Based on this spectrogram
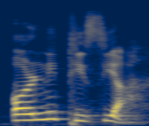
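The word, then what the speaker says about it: Ornithischia: Number ये last है number 5 order, जो कि है ऑर्निथिसिया। यहाँ पर ये जो था ये था सोरिसिया और ये है ऑर्निथिसिया। च लग जाएगा, थिसिया, ऑर्निथिसिया, इस तरह से इसको आप प्रोनाउंसिएट करेंगे।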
